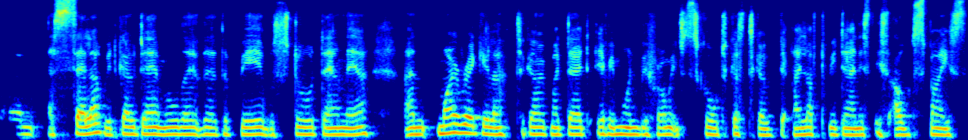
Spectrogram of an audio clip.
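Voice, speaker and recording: In a quiet background, a woman with a dark, mellow tone and fairly low pitch speaks at a fairly quick pace in monotone, flat intonation, with a dry, close sound and no echo. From England, East London. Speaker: psychic medium and animal communicator. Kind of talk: interview. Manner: chatty.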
